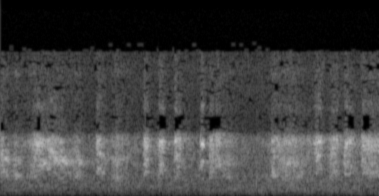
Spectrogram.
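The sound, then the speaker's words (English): A squirrel chatters in a long run of rapid, harsh, scratchy bursts that pulse unevenly for nearly four seconds, fairly high-pitched and steady in loudness, with no voices. “Is that a squirrel? Yes, it's a squirrel. It sounds like a monkey.”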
